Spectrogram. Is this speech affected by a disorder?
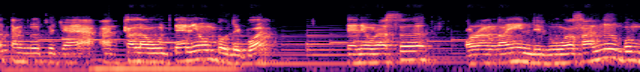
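Yes: cerebral palsy.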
